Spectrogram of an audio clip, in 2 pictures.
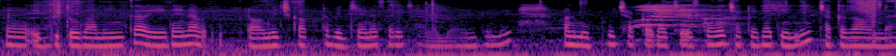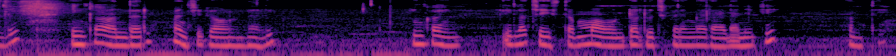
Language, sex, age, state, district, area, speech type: Telugu, female, 18-30, Telangana, Hyderabad, urban, spontaneous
